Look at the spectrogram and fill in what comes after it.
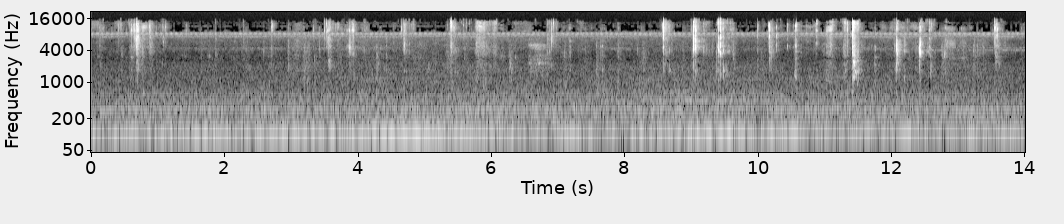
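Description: Close-miked chewing of a mouthful of Chinese takeaway food, with many short, sharp mouth clicks through the chewing. A steady low hum runs underneath.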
